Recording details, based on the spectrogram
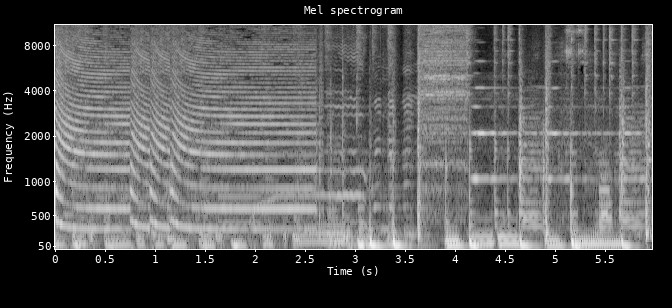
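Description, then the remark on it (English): Two loud, blaring air horn blasts in quick succession, held for a couple of seconds, then a thumping reggae music track with punchy beats carries on with no horn. “I'm stuck with the reggae and the air horns now.”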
